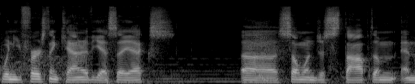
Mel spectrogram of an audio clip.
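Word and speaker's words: SA-X: It's like, you know it's not pronounced that way, but it's quicker to say Sax instead of SAX.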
